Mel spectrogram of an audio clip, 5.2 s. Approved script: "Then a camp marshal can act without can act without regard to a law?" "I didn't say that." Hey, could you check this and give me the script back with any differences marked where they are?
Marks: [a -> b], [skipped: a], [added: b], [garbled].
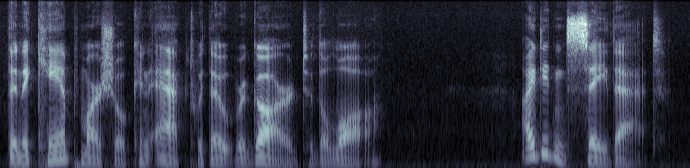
"Then a camp marshal can act without [skipped: can act without] regard to [a -> the] law?" "I didn't say that."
